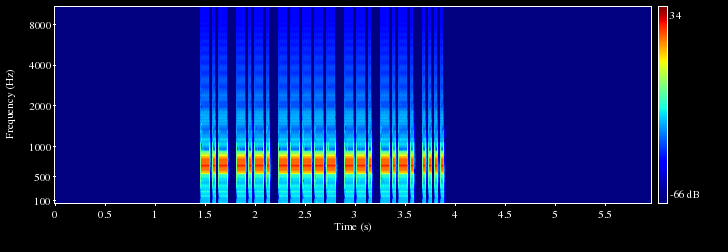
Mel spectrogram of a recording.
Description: Morse code, heard as a keyed tone, about 37 wpm, 700 Hz. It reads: KC0GCH
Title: USA Call Signs - 6 Characters - Repeated 3x - 40wpm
